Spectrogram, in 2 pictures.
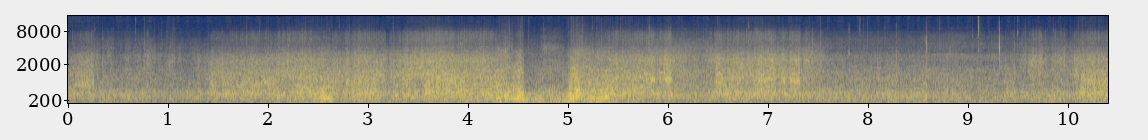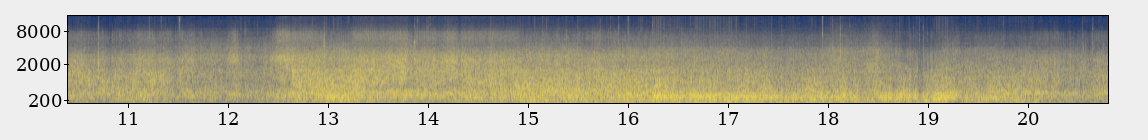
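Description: Wind rushing over the microphone of a camera on a moving mountain bike, mixed with tyre noise on the trail and small clicks and rattles from the bike. The noise grows louder a little over halfway through.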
